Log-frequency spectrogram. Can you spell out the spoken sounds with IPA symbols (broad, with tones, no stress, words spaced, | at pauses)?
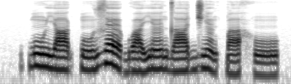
ɓũ˧ja˨ k͡pũ˨zɛ˦˨ɡʷa˨jɛ̃˧ daː˧d͡ʒɛ̃˦˨k͡pa˨ hũ˨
